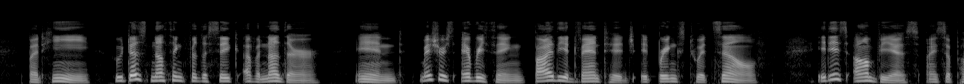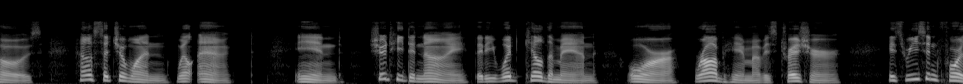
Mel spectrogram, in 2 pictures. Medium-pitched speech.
No: low, 125 Hz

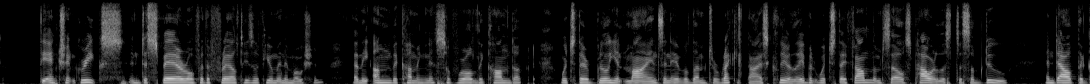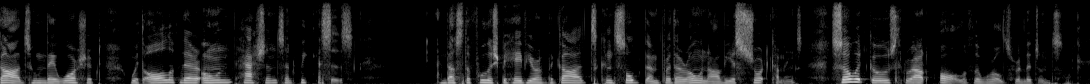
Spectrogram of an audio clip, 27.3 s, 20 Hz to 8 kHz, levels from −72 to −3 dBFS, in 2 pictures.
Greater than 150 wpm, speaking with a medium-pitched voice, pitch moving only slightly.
Yes: average, 160 wpm; medium, 180 Hz; narrow, 2.2 semitones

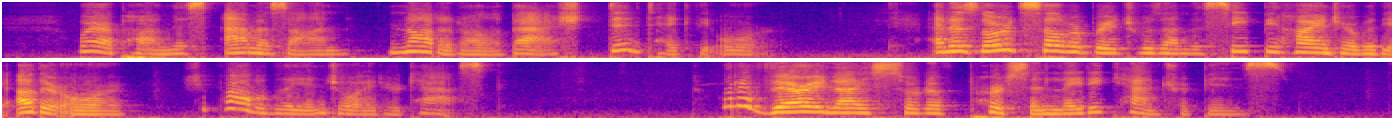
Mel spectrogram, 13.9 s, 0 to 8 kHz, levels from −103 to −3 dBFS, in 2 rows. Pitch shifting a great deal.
Yes: wide, 7.1 semitones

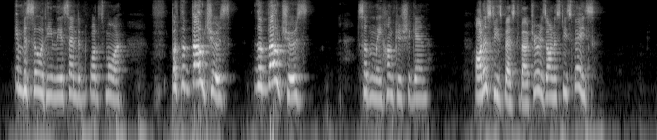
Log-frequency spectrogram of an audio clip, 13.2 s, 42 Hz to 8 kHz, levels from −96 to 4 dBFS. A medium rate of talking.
No: slow, 90 wpm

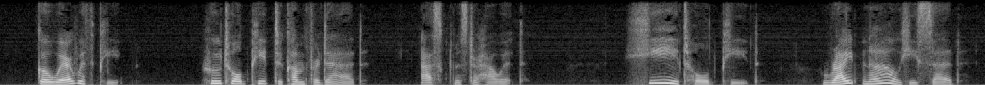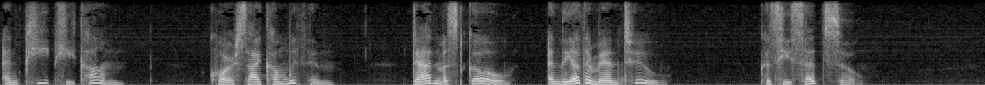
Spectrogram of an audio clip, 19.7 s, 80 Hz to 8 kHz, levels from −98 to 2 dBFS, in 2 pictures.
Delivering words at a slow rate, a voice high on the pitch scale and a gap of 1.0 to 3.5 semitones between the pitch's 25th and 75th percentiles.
No: slow, 130 wpm; high, 195 Hz; average, 5.1 semitones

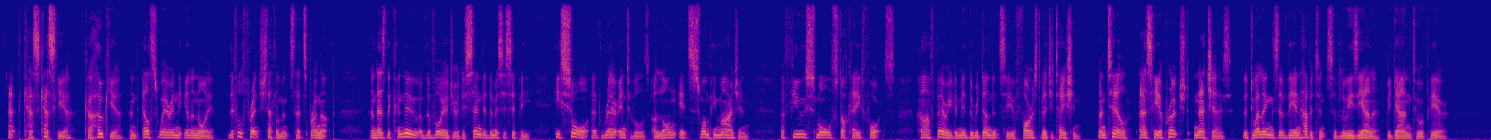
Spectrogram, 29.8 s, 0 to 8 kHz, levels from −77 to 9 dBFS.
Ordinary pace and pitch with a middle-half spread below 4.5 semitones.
No: slow, 125 wpm; average, 3.2 semitones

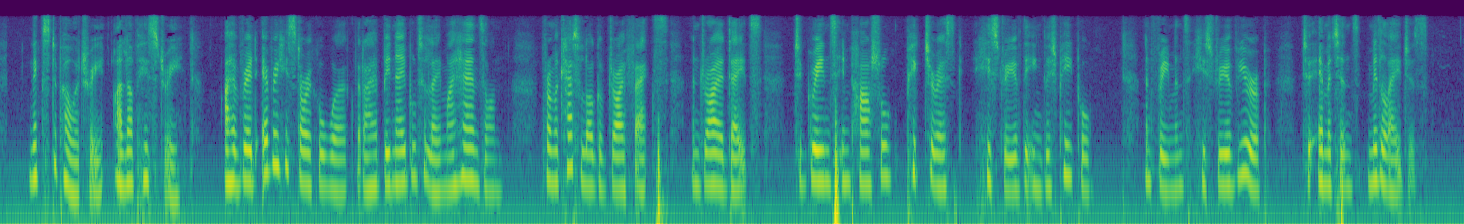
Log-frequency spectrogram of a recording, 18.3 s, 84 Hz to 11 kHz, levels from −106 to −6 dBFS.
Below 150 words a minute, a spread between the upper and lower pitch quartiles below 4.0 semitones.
No: average, 160 wpm; average, 2.9 semitones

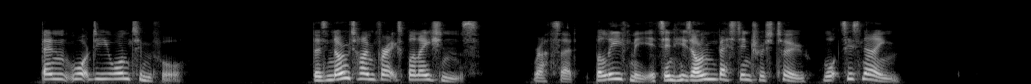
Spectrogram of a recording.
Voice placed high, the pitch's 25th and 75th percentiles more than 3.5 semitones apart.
Yes: high, 220 Hz; average, 4.5 semitones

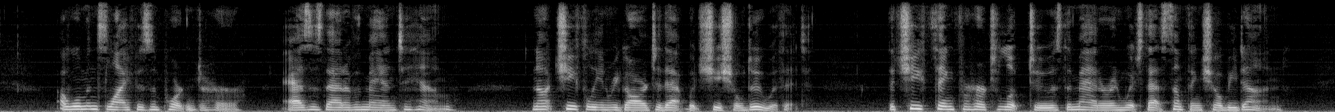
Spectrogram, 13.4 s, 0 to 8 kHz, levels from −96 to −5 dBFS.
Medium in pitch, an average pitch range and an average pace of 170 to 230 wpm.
Yes: medium, 175 Hz; average, 3.3 semitones; average, 200 wpm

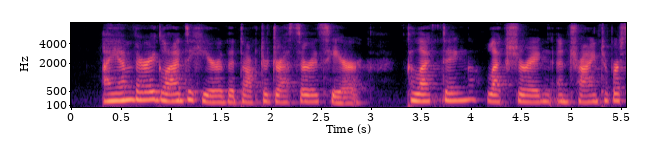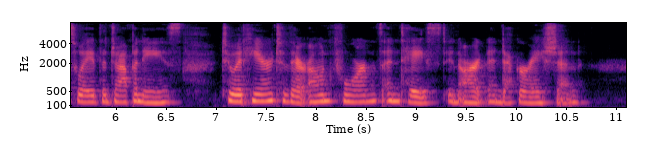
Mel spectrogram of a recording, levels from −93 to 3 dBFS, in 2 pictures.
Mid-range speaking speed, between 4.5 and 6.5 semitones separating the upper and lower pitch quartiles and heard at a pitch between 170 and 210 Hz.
No: average, 165 wpm; average, 2.8 semitones; medium, 185 Hz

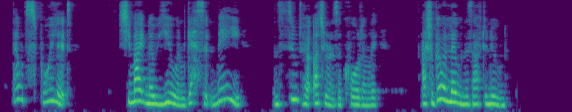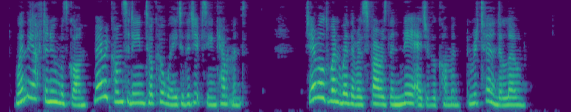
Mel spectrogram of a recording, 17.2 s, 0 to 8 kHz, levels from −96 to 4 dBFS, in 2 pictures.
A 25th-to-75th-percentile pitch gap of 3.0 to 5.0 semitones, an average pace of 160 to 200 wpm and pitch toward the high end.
No: wide, 5.5 semitones; average, 185 wpm; high, 230 Hz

